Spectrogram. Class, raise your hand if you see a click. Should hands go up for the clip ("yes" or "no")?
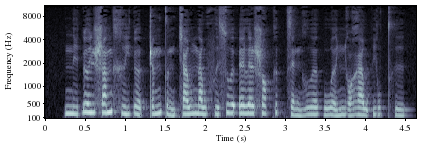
no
